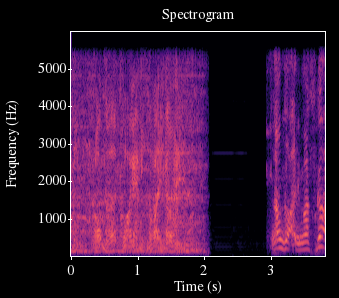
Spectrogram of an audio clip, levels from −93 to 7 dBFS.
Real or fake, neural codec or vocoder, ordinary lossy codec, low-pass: fake; vocoder, 22.05 kHz, 80 mel bands, HiFi-GAN; none; 5.4 kHz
